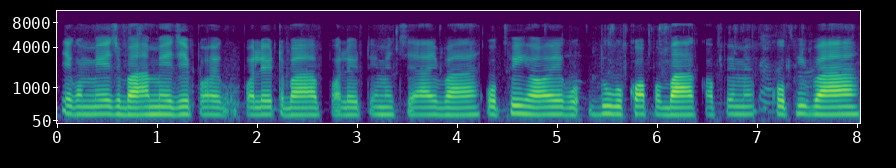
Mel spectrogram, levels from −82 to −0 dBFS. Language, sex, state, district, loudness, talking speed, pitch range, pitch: Hindi, female, Uttar Pradesh, Gorakhpur, -19 LUFS, 165 wpm, 175-185 Hz, 180 Hz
